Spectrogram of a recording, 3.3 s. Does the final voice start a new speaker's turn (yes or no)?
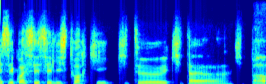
yes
